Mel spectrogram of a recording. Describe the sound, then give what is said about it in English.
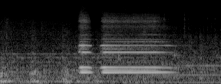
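A train rumbles along with a steady low roar, and a loud, bright horn blasts twice in close succession over the rolling noise before fading slightly. “I wonder where the story train will lead us this time.”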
